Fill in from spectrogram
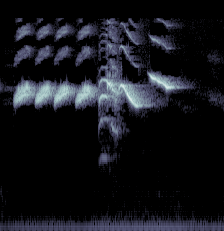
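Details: Copper seedeater singing the pure "Dó Ré Mi" song type, played to stimulate other birds: five clear, slurred whistles repeated quickly, then a faster twittering phrase ending in a high thin note.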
